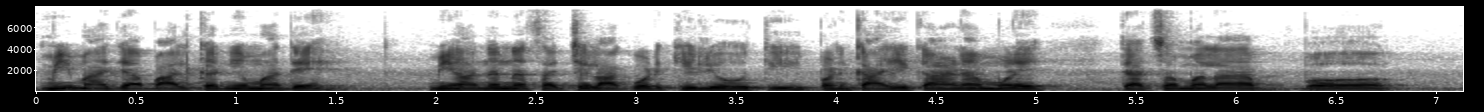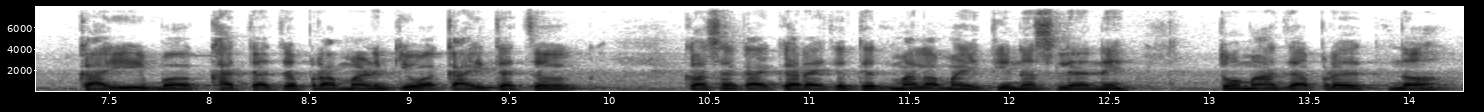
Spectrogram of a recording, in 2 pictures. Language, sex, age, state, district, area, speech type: Marathi, male, 60+, Maharashtra, Mumbai Suburban, urban, spontaneous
